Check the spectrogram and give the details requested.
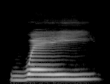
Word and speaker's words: wei: blow in chinese question when you see u e i and w e i in p in how would you pronounce them the answer is way are there any topics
